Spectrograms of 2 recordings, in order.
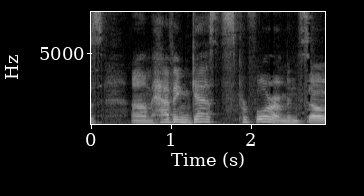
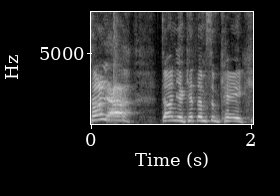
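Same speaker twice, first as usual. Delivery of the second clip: full-throated, high, very loud yell; 9 semitones higher, 13 dB louder than usual. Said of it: "She yells for Danya".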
